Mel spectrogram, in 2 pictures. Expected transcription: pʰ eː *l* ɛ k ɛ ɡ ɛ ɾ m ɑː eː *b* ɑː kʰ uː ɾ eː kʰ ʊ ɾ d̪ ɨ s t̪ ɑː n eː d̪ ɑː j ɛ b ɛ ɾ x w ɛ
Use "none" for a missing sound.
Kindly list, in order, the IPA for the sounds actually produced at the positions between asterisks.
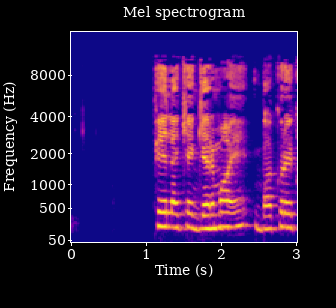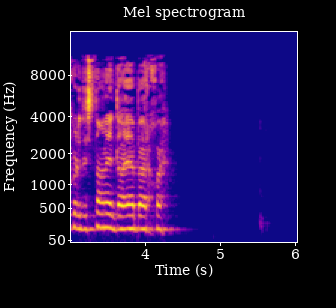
l, b

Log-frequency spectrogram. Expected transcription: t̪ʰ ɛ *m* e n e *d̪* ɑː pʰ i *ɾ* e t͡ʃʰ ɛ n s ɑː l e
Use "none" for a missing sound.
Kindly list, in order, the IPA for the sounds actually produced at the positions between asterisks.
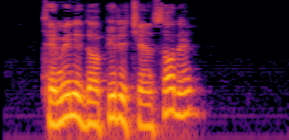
m, d̪, ɾ

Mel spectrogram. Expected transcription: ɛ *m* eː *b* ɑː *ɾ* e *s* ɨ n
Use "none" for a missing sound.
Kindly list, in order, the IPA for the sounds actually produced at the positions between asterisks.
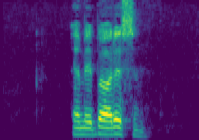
m, b, ɾ, s

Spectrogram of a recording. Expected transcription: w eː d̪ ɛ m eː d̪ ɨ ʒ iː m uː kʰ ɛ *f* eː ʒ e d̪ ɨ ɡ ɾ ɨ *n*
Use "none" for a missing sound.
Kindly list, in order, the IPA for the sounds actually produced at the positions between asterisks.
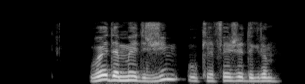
f, m

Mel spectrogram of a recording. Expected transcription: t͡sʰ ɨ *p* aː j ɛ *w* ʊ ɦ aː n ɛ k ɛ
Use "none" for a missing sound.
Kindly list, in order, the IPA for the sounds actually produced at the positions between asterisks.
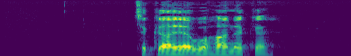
k, w

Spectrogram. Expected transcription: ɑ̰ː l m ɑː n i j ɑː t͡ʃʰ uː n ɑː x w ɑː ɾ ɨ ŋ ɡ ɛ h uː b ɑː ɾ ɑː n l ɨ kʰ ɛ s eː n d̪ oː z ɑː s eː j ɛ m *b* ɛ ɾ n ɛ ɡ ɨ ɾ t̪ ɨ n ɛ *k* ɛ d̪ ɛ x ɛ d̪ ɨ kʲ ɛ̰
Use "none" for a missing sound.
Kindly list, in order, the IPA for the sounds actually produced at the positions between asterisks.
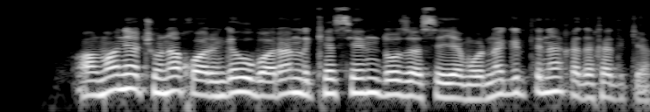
w, q

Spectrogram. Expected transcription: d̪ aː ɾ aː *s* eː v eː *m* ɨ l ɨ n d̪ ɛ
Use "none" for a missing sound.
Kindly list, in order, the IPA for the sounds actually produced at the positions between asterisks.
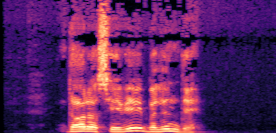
s, b

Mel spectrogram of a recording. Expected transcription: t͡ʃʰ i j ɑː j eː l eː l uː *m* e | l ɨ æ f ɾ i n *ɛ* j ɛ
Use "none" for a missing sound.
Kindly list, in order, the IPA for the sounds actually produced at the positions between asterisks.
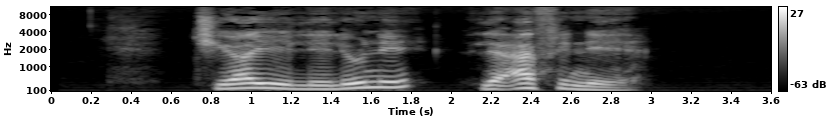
n, e

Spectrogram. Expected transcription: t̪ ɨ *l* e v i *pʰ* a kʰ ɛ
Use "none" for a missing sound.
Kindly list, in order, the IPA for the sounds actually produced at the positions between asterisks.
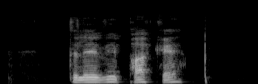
l, pʰ

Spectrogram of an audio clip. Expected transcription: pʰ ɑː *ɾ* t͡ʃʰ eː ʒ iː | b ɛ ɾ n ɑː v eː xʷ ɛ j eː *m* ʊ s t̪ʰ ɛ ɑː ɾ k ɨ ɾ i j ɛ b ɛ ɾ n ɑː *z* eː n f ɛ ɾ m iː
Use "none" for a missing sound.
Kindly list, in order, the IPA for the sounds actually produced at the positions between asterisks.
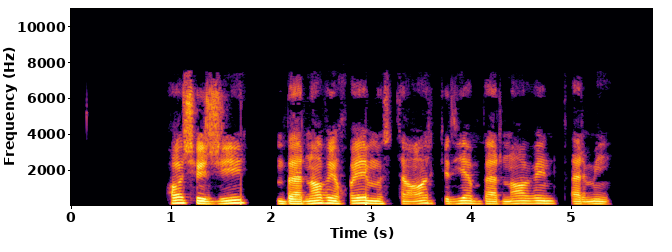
none, m, v

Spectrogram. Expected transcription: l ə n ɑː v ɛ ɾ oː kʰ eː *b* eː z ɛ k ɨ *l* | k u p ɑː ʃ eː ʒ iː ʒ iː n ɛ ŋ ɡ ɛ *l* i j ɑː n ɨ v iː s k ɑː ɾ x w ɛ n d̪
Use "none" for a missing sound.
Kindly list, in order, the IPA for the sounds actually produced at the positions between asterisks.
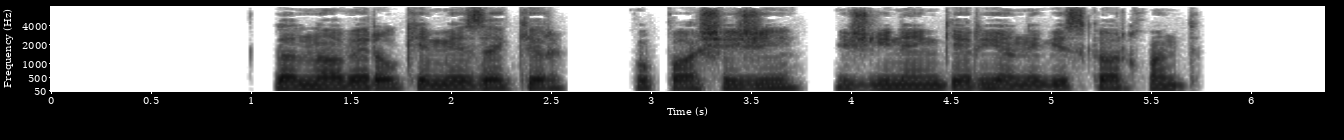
m, ɾ, ɾ

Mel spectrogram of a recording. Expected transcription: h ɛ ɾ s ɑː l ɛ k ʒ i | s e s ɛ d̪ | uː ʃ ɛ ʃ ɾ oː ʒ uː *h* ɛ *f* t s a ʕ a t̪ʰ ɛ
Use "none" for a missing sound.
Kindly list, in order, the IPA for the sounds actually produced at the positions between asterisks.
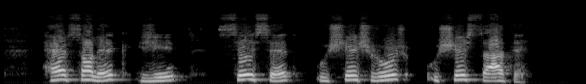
ʃ, ʃ

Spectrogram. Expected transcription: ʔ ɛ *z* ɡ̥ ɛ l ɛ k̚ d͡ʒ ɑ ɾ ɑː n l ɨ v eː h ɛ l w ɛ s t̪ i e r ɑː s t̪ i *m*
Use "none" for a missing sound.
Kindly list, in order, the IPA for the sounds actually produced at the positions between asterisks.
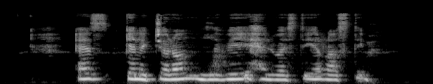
z, m

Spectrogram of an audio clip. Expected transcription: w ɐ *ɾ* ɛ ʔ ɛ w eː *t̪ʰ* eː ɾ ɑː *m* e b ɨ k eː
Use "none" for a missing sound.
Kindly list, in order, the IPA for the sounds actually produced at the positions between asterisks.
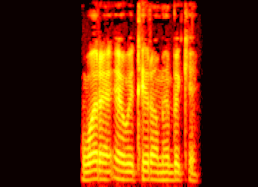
ɾ, t̪ʰ, m

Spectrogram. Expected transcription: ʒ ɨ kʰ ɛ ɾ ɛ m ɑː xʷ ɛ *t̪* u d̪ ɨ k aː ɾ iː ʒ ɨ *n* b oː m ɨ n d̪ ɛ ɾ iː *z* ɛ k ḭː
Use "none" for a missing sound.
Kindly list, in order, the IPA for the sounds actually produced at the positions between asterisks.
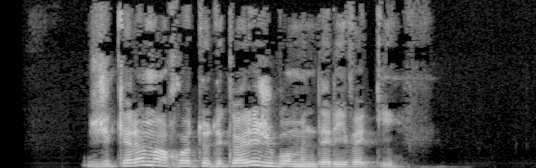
t̪, none, v

